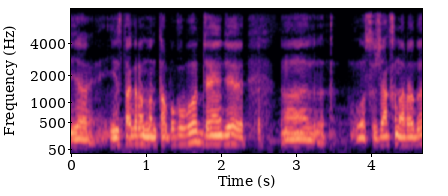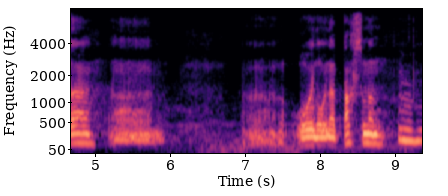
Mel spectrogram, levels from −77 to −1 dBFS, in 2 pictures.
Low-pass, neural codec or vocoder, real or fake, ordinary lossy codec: 7.2 kHz; codec, 16 kHz, 4 kbps, FreqCodec, larger model; fake; none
